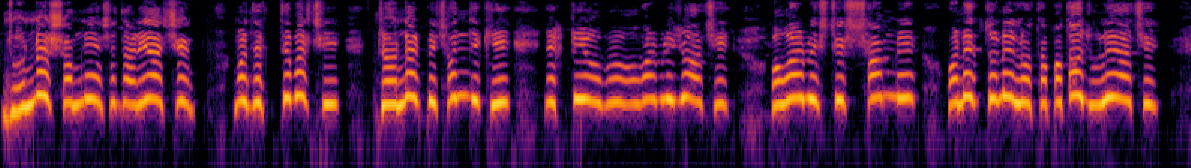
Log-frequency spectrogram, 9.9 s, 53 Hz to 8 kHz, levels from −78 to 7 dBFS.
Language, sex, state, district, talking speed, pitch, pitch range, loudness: Bengali, male, Assam, Hailakandi, 135 wpm, 390 Hz, 365-420 Hz, -13 LUFS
